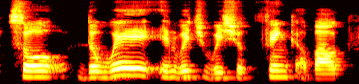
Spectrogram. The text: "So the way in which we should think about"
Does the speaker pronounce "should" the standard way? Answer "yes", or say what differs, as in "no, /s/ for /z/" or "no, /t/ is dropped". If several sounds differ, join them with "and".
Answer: yes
